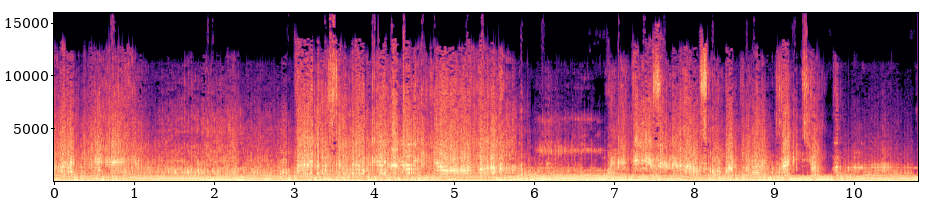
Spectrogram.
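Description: Live hip-hop performance played loud through a concert PA: a steady bass-heavy beat with a rapper's voice on the microphone over it.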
